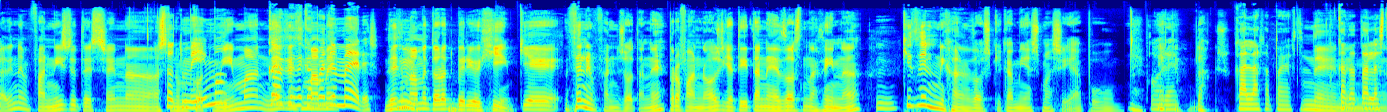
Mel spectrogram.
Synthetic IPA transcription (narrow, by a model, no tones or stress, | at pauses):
lɐðinɐeɱfɐnize̞t̪e̞se̞nɐːst̪onoimkotmmimɐneðeiɐmɐemed̪emeɾesðeθθimɐme̞t̪o̞ɾɐt̪ibe̞ɾio̞çice̞ðe̞ne̞ɱfɐnizo̞t̪ɐne̞pɾo̞fɐno̞zʝɐt̪iit̪ɐne̞ːðo̞st̪inɐθinɐce̞ðe̞nixɐnðo̞si̥ce̞kɐmiɐsimɐsḭɐ̰puneoid̪ɐksi̥kɐlɐθɐpɐjɐft̪nenkɐt̪ɐɐlɐs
